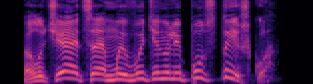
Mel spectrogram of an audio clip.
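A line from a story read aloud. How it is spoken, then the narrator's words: Irritated exhale. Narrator (Russian): раздраженно выдохнул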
